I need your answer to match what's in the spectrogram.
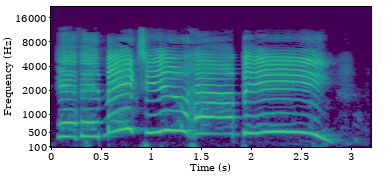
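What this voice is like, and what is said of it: Sings, imitating a singer. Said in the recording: “my impersonation of Sheryl Crow. And the reason why I'm not on the worship team.”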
